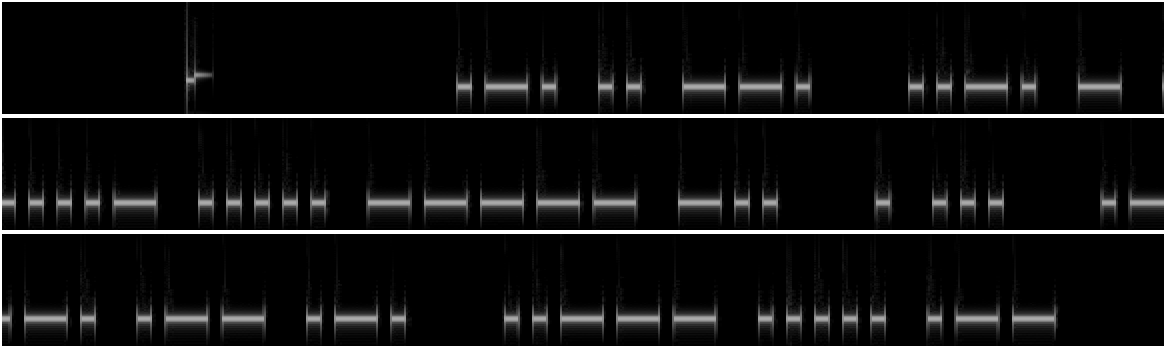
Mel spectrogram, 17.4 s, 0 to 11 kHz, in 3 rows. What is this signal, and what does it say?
Morse code, heard as a keyed tone, about 17 wpm, 700 Hz. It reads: RIG FT450D ES PWR 25W
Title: K1USN SST QSO Practice 17wpm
